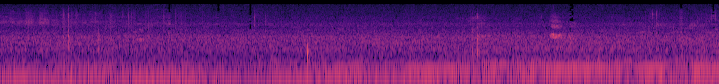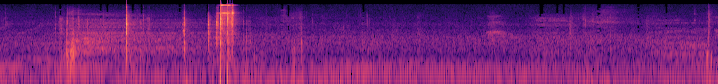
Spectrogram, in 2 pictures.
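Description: A silver Mercury dime being picked up and handled on a tabletop: a brief scrape and a few small sharp clicks about eight to nine and a half seconds in, over a faint steady hum.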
